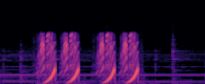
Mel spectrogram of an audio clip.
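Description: Four quick cartoon sound effects, each sliding upward in pitch, in two pairs, over a held note of background music.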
